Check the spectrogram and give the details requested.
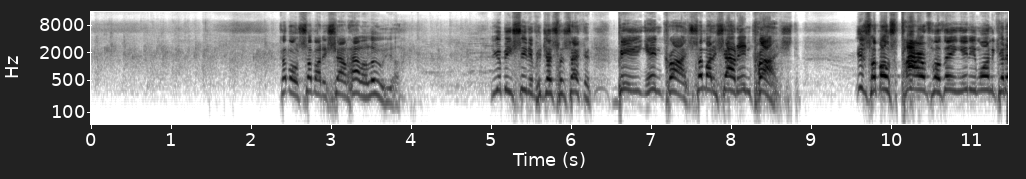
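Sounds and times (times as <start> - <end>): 
large crowd clapping: 0.0 - 7.8
speech: 2.4 - 4.0, 5.0 - 9.0, 9.6 - 11.4.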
